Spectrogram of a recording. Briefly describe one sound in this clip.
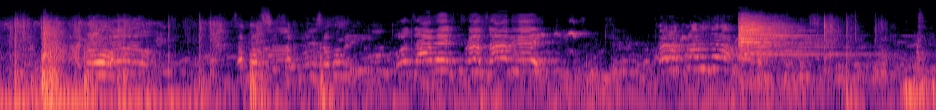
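Spectators shout and cheer loudly outdoors.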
